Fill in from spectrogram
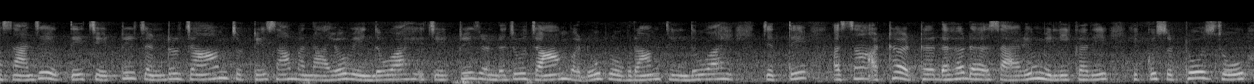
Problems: constant background noise, echo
